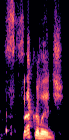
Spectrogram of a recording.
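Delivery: slow, grave mock horror; drawn out like a curse; slow solemn outrage. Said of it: "Helen says".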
